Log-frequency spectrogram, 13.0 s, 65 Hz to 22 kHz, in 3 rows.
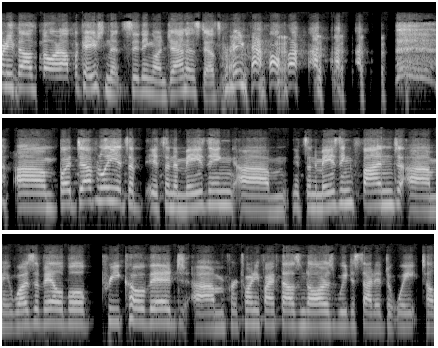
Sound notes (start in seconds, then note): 2.1 laughter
